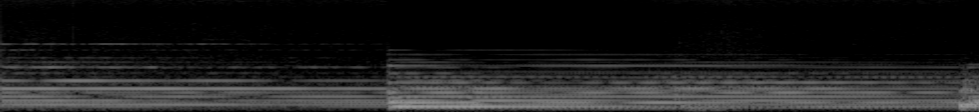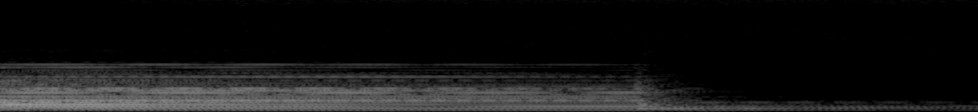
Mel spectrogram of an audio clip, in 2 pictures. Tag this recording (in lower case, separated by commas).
music, musical instrument, keyboard (musical), piano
